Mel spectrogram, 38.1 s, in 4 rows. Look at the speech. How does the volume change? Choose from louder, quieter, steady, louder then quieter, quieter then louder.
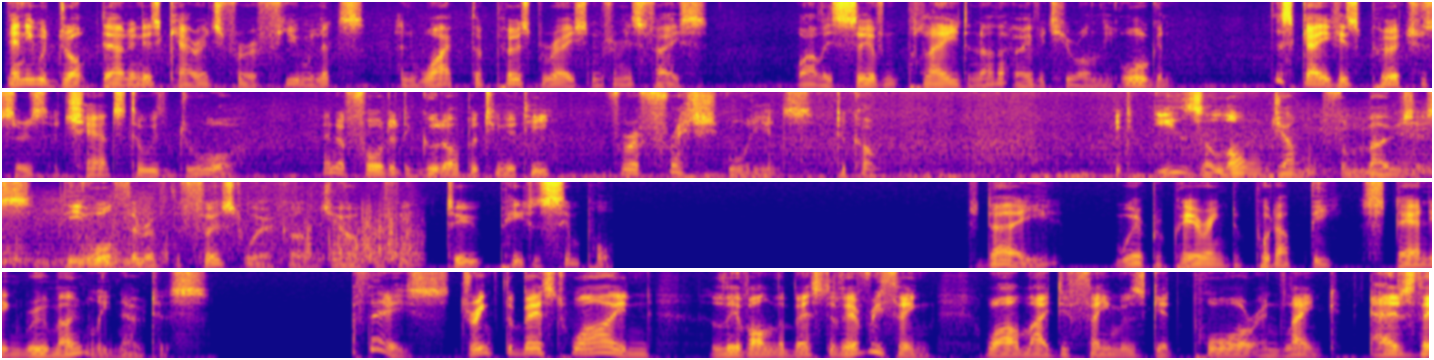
steady.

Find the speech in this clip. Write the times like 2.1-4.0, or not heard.
0.0-4.7, 5.3-15.4, 16.9-23.1, 25.6-29.9, 30.9-38.0.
